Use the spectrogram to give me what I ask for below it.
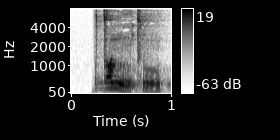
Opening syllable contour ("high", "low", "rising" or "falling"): high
